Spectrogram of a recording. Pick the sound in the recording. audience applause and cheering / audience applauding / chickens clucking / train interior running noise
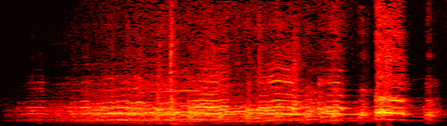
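chickens clucking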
